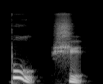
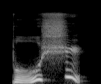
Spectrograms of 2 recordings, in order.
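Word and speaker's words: 不是: 不能读成不是，听起来很费力。我们要把不变成第 2 声，读作不是。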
